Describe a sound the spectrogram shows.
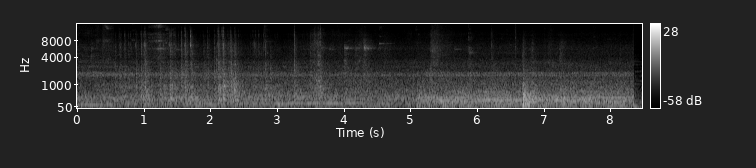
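A shovel scrapes and scoops loose feed.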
